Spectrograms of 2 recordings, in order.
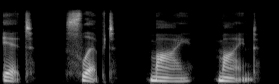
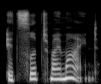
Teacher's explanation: The T at the end of slipped and M at the beginning of my almost blend together. It's like one long word.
